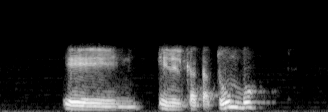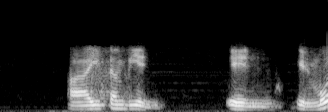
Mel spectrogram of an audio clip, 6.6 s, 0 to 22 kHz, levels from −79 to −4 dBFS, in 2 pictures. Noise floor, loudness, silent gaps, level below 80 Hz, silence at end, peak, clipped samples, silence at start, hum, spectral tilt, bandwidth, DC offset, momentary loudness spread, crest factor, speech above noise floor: -62 dBFS; -15 LUFS; none; -56 dBFS; 0 s; -2 dBFS; under 0.1%; 0.65 s; none; -9.5 dB/octave; 4.2 kHz; under 0.1%; 14 LU; 16 dB; 47 dB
